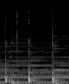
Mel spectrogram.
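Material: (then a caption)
Bread. A golden-brown sourdough loaf, baked for 45 minutes and turned over, is tapped on its bottom crust, giving short, dull, low thumps that sound hollow over faint steady background music. The hollow sound shows the loaf is perfectly cooked.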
